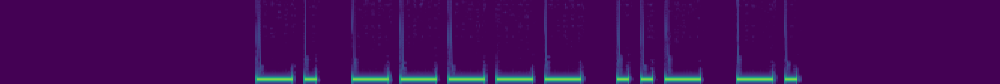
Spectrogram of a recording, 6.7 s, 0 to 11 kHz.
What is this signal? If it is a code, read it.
Morse code, heard as a keyed tone, about 15 wpm, 700 Hz. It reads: N0UN
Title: USA Call Signs - 4 Characters - 15wpm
